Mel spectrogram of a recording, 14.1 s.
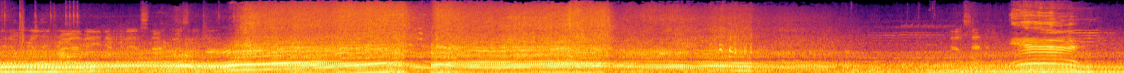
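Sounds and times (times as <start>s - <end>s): car engine accelerating: 0.0s - 10.6s.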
